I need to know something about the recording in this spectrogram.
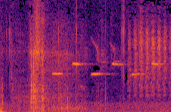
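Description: A small bird singing a short two-note phrase, a higher note then a lower one, repeated several times. There is a brief rustle about half a second in.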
